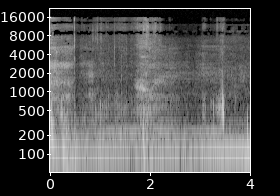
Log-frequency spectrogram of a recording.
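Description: A few faint clicks and handling noises as the oxygen sensor's wiring connector is worked loose by hand, over a steady low hum. One click comes about half a second in, one near the middle, and two close together near the end.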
